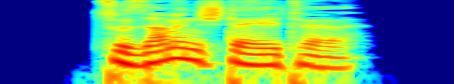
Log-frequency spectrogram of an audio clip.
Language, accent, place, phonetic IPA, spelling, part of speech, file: German, Germany, Berlin, [t͡suˈzamənˌʃtɛltə], zusammenstellte, verb, De-zusammenstellte.ogg
- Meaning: inflection of zusammenstellen: 1. first/third-person singular dependent preterite 2. first/third-person singular dependent subjunctive II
